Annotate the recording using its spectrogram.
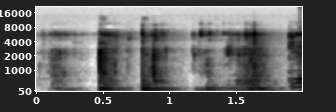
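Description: Stone pestle (tejolote) pounding and grinding softened, fried tomatoes in a stone molcajete, several quick strokes in a row.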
